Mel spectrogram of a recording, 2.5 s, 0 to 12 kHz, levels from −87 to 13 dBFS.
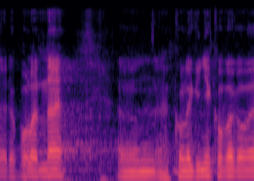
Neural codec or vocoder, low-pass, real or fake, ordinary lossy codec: vocoder, 22.05 kHz, 80 mel bands, WaveNeXt; 9.9 kHz; fake; Opus, 64 kbps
